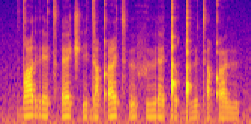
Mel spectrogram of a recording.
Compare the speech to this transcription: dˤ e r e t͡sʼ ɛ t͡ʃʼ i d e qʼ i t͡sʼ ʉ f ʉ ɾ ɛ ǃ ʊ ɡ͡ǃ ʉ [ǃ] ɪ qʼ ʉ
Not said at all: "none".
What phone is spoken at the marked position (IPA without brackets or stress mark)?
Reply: tʼ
